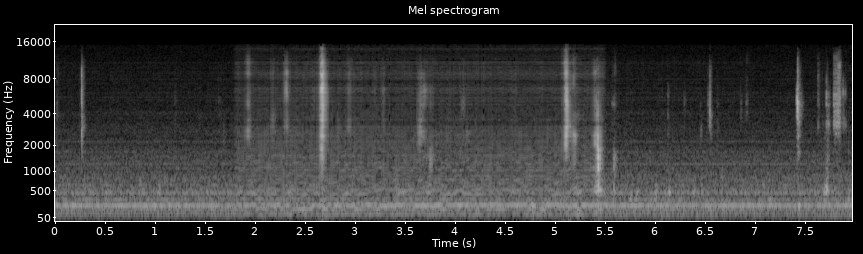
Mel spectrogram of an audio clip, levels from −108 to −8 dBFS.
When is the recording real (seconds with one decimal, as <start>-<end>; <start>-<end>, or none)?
0.0-1.8; 5.5-8.0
